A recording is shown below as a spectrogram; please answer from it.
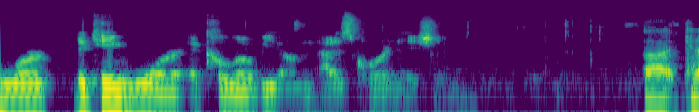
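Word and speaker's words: colobium: the information yeah so the only pronunciation is collobium it's a noun and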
